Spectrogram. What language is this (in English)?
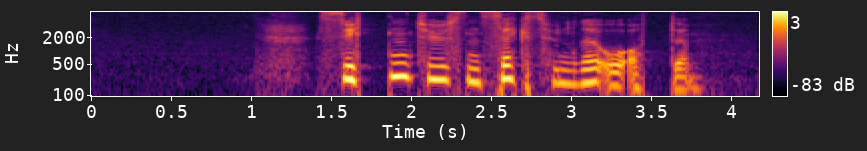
Norwegian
